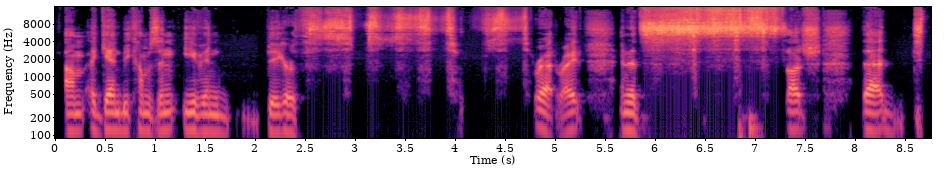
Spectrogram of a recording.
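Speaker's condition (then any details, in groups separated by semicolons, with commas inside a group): Stuttering; not stuttering much at time of recording; prolonged sounds, blocks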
